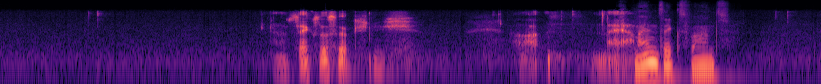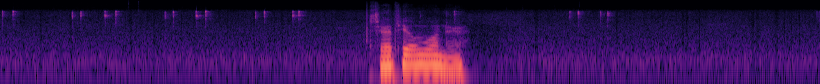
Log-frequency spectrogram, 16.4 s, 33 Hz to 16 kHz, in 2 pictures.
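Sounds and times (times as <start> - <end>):
light crisp computer mouse clicks: 0.8 - 1.1, 7.7 - 11.3, 13.9 - 14.4
speech: 2.9 - 4.2, 5.2 - 7.4, 12.0 - 12.9.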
